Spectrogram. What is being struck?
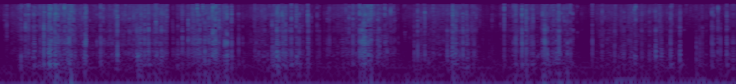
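Porous foam sponge brushed by bristle brushes.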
